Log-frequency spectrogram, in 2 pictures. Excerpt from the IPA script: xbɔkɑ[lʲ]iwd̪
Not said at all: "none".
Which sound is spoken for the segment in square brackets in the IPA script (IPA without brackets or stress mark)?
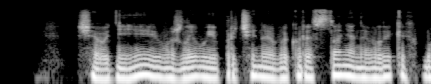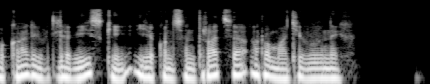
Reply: lʲ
